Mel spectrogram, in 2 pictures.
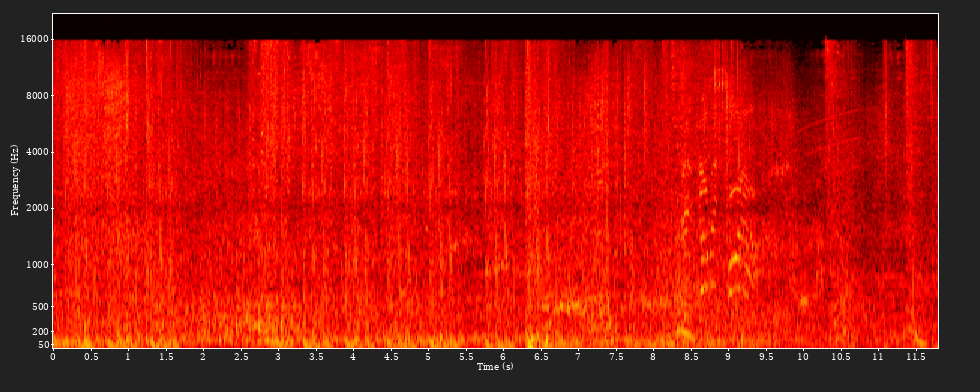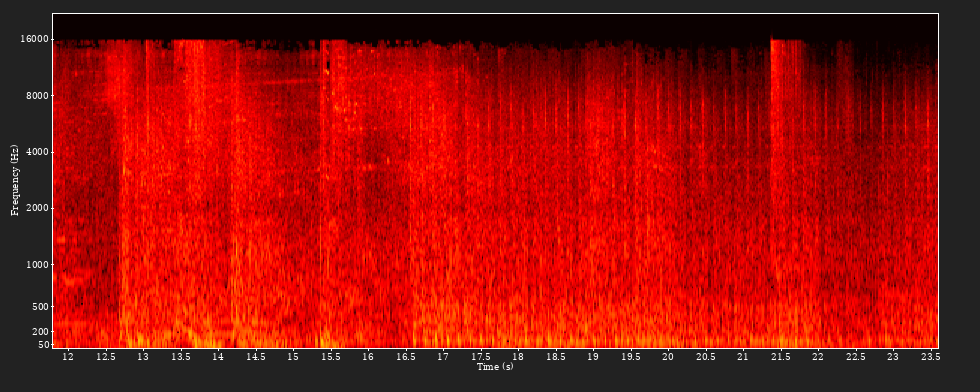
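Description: Gunfire and energy blasts crackle in rapid bursts.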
